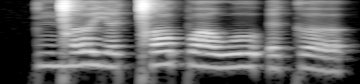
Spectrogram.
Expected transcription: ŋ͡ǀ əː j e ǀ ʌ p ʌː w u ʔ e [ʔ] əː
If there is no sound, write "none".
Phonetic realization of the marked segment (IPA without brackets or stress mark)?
k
